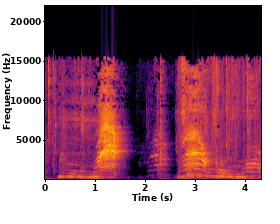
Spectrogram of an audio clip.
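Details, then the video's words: Kitten having its first bath as its wounds are cleaned, giving two long, loud, slightly falling meows about two seconds apart with a brief quiet gap between, over a low background hum. "KITTEN'S FIRST BATH, CLEANING HIS WOUNDS AND HE MEOWS A LOT"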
